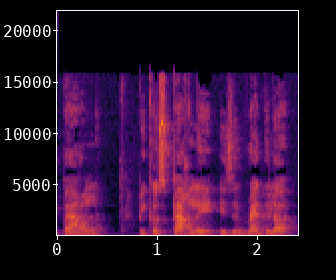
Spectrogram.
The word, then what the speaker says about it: parles: Tu parles. Je parle. Tu parles. Both pronounce the same, but notice the S at the end of tu parles, because parler is a regular ER verb.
